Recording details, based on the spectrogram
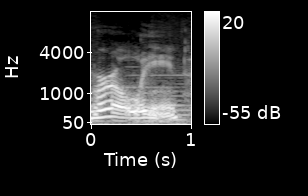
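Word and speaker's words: Merlene: My name is spelled M-E-R-L-E, same as his, but on the end of mine is an N-E, so I'm Merle-line, and his is Merle.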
